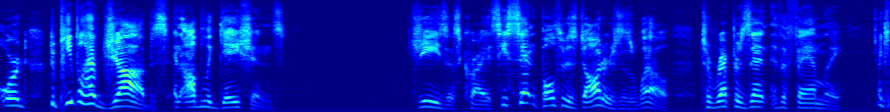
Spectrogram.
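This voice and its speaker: Animated, high-voiced man ranting. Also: no echo. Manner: profane, exasperated, emphatic. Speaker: online commentator recording an audio log. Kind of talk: angry off-the-cuff rant.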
